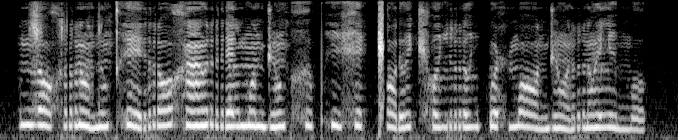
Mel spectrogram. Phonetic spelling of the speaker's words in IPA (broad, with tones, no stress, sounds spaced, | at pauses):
n z ɔː˥˨ x r ɔ̃˥˨ d õ˦˥ kʰ eː˥˨ r ɔ˦˥ x ãː˦˥ ʊ̯ r ɛ˦˥ l m ɔ̃˦˥ n d͡ʒ õː˦˥ k x ɯ˥˨ pʰ i˥˨ x e˥˨ ǁ ɔ˥˨ ɾ ɯ˦˥ ɪ̯ t͡ʃʰ ɔ˦˥ ʎ r o˦˥ ʎ ʔ u˥˨ ħ m ɔː˥˨ n d͡ʒ õː˥˨ r õ˦˥ ɪ̯ l i˥˨ m o˥˨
